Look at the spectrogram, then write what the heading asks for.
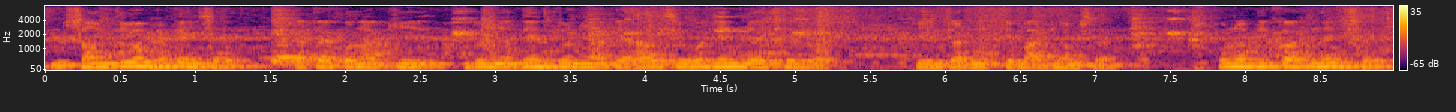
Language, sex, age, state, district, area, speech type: Maithili, male, 60+, Bihar, Araria, rural, spontaneous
